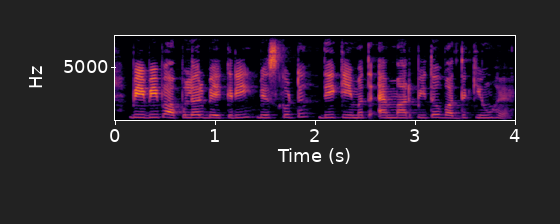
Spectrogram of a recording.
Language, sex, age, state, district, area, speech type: Punjabi, female, 18-30, Punjab, Rupnagar, rural, read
